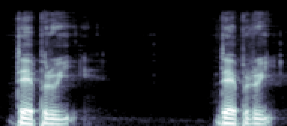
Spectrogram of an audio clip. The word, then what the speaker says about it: debris: Engine debris هو الحطام debris إس لا تنطق.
